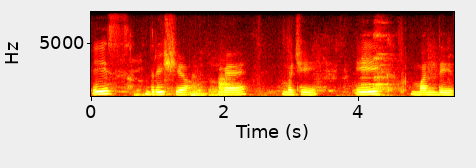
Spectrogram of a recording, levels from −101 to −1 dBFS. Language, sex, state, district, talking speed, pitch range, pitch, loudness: Hindi, female, Himachal Pradesh, Shimla, 65 wpm, 195-225 Hz, 205 Hz, -16 LUFS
